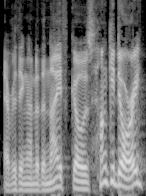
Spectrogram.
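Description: A man's voice: medium pitch, big pitch swings, very fast, a bit bright, no echo, clean studio sound. A man co-hosting a medical radio show, reading health news with jokey, pun-filled banter. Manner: jokey, fond of puns.

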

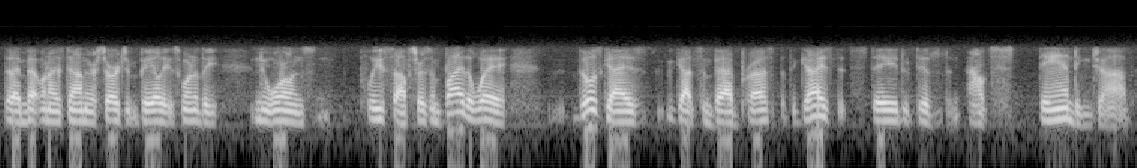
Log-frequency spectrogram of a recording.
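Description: A man's voice: lowish voice, flat delivery, moderate pace, no echo. A man earnestly recounting his disaster relief work in a radio interview. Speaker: disaster relief medical team member. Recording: narrow phone-line sound.

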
